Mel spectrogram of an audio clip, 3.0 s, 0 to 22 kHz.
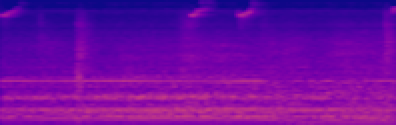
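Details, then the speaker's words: Antique fridge compressor powered by a Mishto 600 W pure sinewave inverter on a car battery: steady, even hum with faint constant high whine, no knocks or rattles; runs smoothly with only slight vibration at the wiring. "you see the vibrations of the compressor there's not a hell of a lot going with the wiring only a little tiny bit"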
